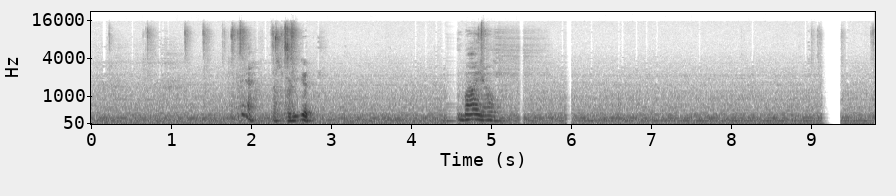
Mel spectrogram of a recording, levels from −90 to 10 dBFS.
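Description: At 4.47 to 4.60 s the sound freezes: the last sound is carried on as a fading buzz or hiss for about 108 ms, likely a call audio freeze where delayed packets left the jitter buffer empty. Playback then resumes where it stopped, so nothing is lost. At 5.35 to 5.43 s and 5.94 to 6.04 s there are two short stalls from a late packet. The receiver holds the last sound for 50 ms and then 66 ms until the packet lands, giving a slightly drawn-out sound with a slight buzz or dip before continuing. At 9.14 to 9.41 s a second call audio freeze fills 239 ms, and the held sound decays into about 130 ms of silence before the audio picks up again.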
